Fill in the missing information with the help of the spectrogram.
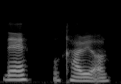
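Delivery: ordinary talk, nothing marked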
